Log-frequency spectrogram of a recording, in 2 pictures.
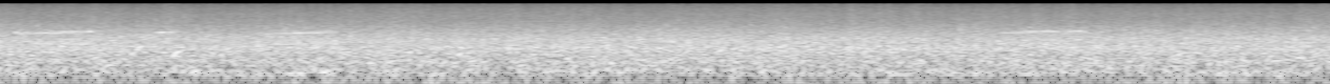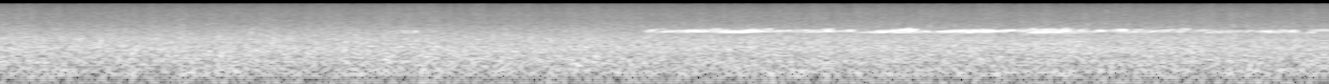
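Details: Frogs by a river in a pristine forest, calling in short trilled bursts near the start and then in a louder, continuous rattling chorus over the last five seconds, set against a steady rush of flowing water.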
